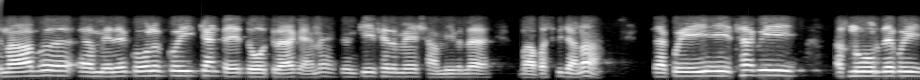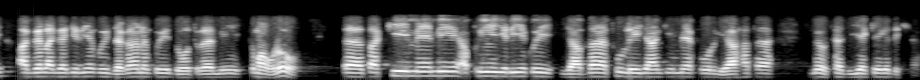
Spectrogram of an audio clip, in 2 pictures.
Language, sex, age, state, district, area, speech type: Dogri, female, 30-45, Jammu and Kashmir, Jammu, urban, conversation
